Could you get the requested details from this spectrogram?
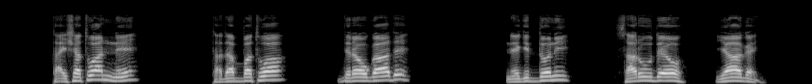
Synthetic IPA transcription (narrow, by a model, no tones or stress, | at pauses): t̪ɐɪʃɐt̪ʊwaːnːɛ | t̪ɐd̪ɐbːɐt̪ʊwaː | d̪ɪɾɐwɡaːd̪ɛ | nɛɡɪd̪ːɔnɪ | sɐɾuːd̪ɛʔɔ | jaːɡɐj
